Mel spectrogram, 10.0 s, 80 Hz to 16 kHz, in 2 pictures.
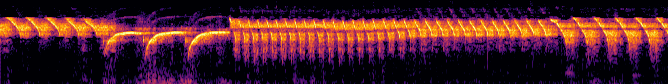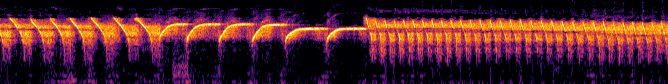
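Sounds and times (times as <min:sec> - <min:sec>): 
canary song with trills and swooping notes: 0:00.0 - 0:10.0.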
